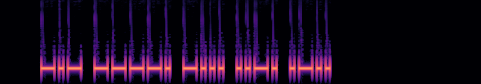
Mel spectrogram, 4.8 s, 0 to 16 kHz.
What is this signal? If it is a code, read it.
Morse code, heard as a keyed tone, about 28 wpm, 700 Hz. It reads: K9BFL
